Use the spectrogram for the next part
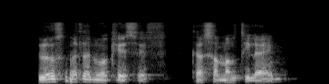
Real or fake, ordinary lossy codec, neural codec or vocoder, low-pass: fake; MP3, 48 kbps; autoencoder, 48 kHz, 32 numbers a frame, DAC-VAE, trained on Japanese speech; 7.2 kHz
